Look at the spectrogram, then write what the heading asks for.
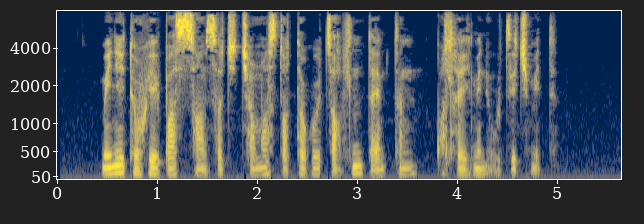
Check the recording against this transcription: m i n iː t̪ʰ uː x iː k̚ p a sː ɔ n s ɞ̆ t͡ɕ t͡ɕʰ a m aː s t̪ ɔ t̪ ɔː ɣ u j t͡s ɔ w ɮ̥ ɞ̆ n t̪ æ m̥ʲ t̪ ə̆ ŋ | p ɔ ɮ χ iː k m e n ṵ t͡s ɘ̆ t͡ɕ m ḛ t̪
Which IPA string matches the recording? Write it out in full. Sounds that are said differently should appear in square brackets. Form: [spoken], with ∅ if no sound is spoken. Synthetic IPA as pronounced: m i n iː t̪ʰ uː x iː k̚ p a sː ɔ n s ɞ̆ t͡ɕ t͡ɕʰ a m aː s t̪ ɔ t̪ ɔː ɣ u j t͡s ɔ w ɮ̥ ɞ̆ n t̪ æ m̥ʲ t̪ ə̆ ŋ | p ɔ ɮ χ iː k m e n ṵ t͡s ɘ̆ t͡ɕ m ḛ t̪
